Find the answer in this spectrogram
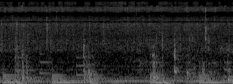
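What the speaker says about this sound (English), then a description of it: "Give it a stir." Shrimp and vegetables sizzling in a pan during meal prep, a constant loud frying crackle with a few rhythmic scraping strokes of stirring, no voices.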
